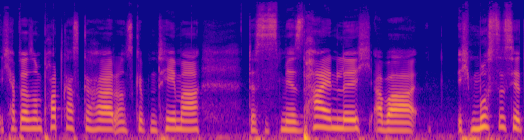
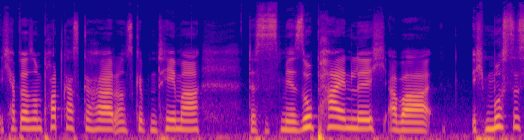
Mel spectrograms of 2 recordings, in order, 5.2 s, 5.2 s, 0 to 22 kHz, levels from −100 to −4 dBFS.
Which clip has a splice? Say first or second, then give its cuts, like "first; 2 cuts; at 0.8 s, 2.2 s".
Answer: first; 1 cut; at 3.0 s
